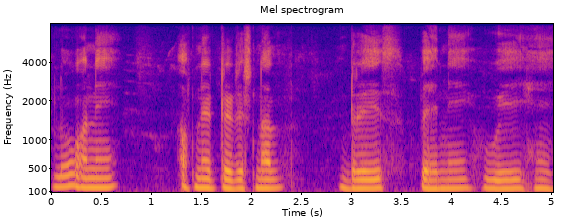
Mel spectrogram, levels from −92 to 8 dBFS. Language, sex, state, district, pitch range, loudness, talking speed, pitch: Hindi, male, Madhya Pradesh, Katni, 150-165 Hz, -17 LUFS, 85 wpm, 155 Hz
